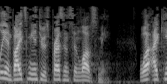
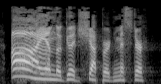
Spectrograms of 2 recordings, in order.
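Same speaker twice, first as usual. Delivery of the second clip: harsh, stern, put-on angry voice; 4 dB louder than usual. Showing the angry voice people hear behind scripture, in a mock-angry God voice. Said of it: "we hear this angry voice behind it".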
